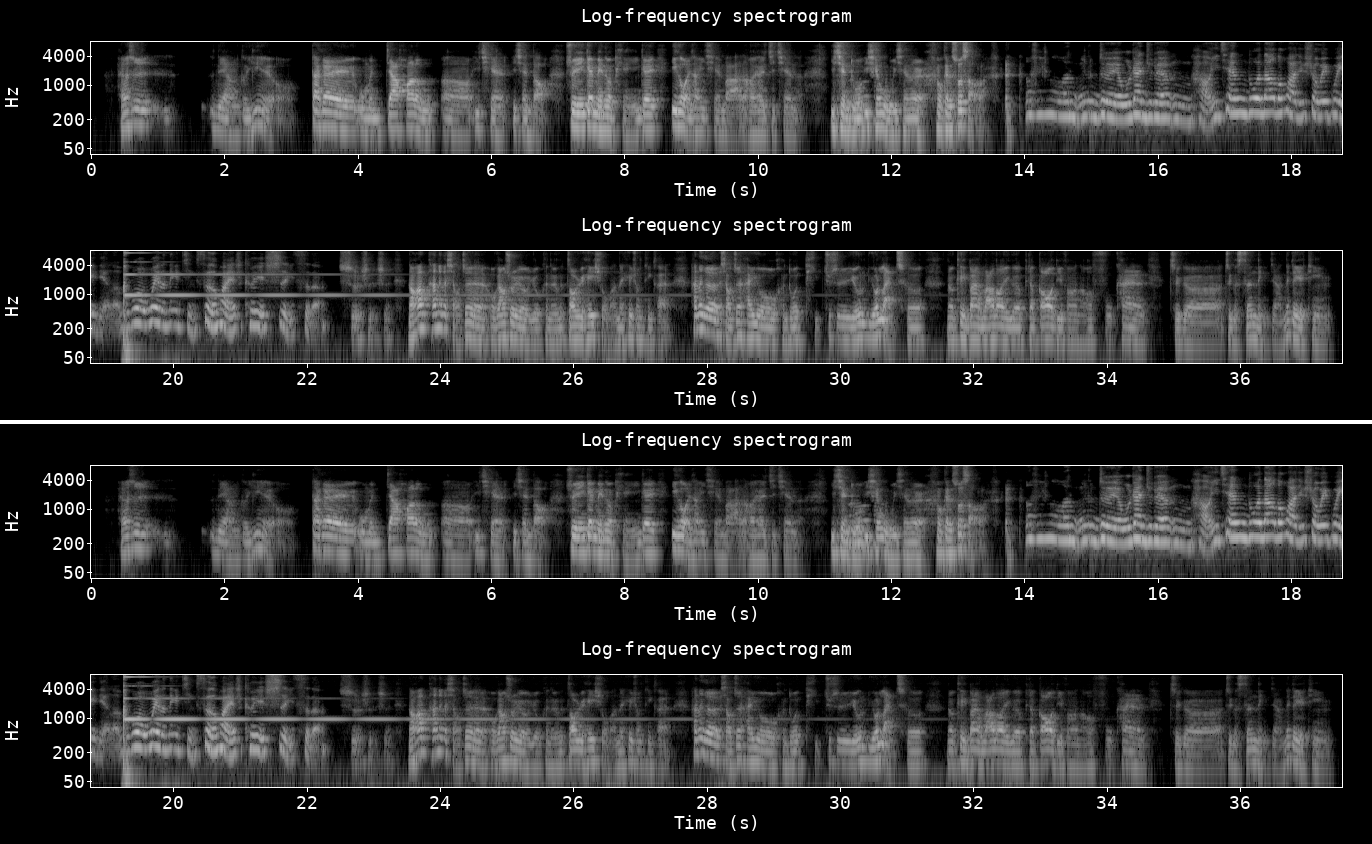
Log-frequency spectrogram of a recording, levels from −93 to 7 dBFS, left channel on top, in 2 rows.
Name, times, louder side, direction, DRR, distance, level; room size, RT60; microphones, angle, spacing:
voice 1, 0.4-1.2 1.8-3.0 3.3-13.9 22.5-37.4, left 4 dB, 50° left, 0.6 m, -34 dB
voice 2, 11.4-11.8 14.0-22.3, right 1 dB, 10° right, 0.3 m, -32 dB
sound 1, 19.2-26.3 26.6-27.0 27.5-27.6, right 4 dB, 75° right, 1.4 m, -37 dB
3.3 x 2.0 x 2.4 m
head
